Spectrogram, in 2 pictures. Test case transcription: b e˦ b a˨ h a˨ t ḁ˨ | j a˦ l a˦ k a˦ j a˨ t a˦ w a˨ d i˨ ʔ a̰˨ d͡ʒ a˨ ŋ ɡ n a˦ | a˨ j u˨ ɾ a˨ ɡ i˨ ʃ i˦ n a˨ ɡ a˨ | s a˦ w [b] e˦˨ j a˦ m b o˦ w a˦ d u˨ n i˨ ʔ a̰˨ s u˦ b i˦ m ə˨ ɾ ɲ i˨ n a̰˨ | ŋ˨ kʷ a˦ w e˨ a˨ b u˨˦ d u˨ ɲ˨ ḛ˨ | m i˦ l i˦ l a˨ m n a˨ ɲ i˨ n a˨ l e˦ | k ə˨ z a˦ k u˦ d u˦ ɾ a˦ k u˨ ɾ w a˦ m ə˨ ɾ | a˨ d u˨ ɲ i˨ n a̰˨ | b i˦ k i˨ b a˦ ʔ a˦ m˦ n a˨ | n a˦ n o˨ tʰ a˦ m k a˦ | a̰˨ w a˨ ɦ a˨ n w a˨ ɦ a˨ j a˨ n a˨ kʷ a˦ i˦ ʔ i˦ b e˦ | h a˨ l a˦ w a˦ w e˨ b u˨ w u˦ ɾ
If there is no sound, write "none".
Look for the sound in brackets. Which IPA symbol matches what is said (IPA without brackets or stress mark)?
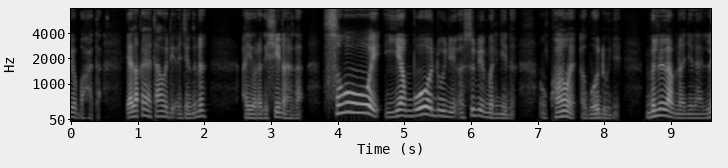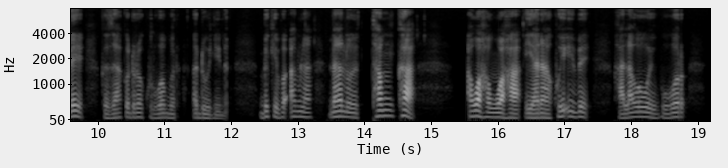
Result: w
